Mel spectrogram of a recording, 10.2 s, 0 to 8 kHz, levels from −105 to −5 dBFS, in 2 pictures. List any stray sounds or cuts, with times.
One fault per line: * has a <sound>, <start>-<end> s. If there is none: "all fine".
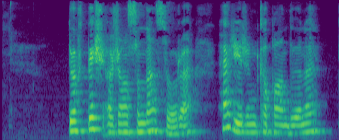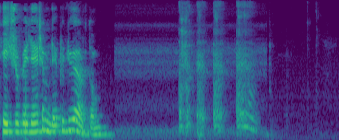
* has a throat clearing, 7.8-9.0 s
